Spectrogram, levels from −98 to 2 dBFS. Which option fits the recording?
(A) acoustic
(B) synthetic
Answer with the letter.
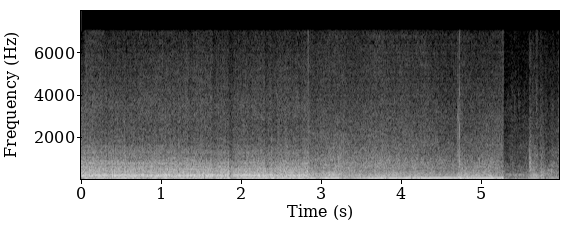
B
